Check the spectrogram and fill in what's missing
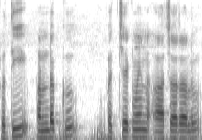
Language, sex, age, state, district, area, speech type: Telugu, male, 45-60, Andhra Pradesh, Alluri Sitarama Raju, rural, spontaneous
